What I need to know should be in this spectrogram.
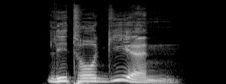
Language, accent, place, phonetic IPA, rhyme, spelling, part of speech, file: German, Germany, Berlin, [litʊʁˈɡiːən], -iːən, Liturgien, noun, De-Liturgien.ogg
- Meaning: plural of Liturgie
